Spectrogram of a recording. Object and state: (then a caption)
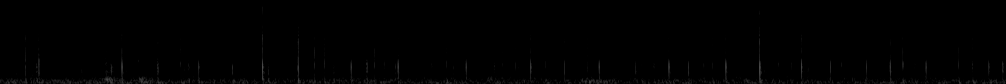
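Leather makeup bag. Long nails and fingertips tap rapidly on a white textured leather zip pouch used as a makeup bag. The irregular taps are short, dry clicks with a bright edge, set over a low, steady hiss and hum.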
